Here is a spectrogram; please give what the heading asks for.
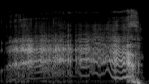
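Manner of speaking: very high thin mock scream; squealed fake cry of agony. Acting out Darby's kneecaps snapping.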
